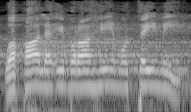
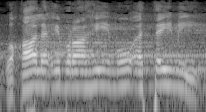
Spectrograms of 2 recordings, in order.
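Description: The two takes are said the same way.

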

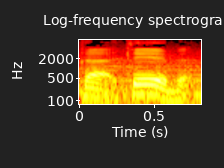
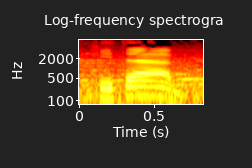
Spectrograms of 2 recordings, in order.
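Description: First: The vowels are inclined toward 'e' and 'i'. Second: The vowels are pronounced as a pure open 'a'.

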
